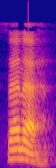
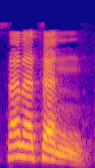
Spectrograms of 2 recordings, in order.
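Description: First: The word ends with a soft h sound. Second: The word ends with a full tan sound. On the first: The reader stops on this word. "If you stop on it, just pronounce it as ha" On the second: The reading continues on without stopping. "read it first in continual mode"

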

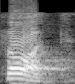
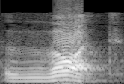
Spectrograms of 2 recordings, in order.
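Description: First: The first sound is a voiceless th. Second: The first sound is a voiced th. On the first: The speaker calls it right. "You have to say thought" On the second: The speaker calls it wrong. "not thought"

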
